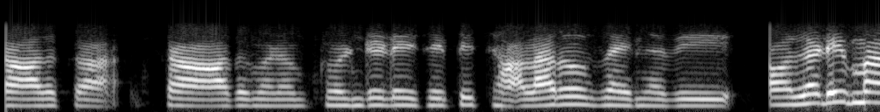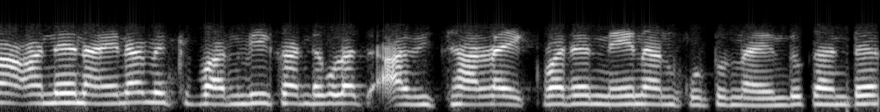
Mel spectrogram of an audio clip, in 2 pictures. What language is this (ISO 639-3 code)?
tel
